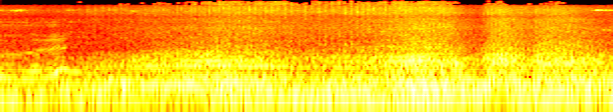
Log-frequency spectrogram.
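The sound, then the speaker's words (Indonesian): A motorcycle engine sputters, running unevenly and fairly loud for about three seconds, its low rumbling drone swelling slightly toward the end, with muffled voices mixed underneath. “motor lo nyetut nyetut begitu kan bang”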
